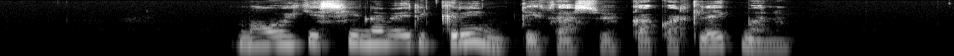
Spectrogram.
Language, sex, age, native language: Icelandic, female, 50-59, Icelandic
